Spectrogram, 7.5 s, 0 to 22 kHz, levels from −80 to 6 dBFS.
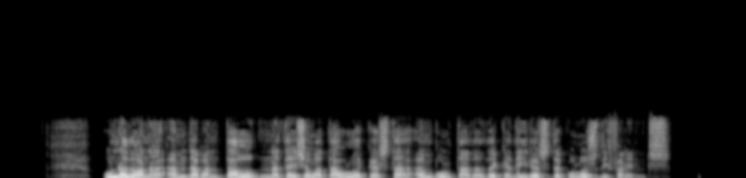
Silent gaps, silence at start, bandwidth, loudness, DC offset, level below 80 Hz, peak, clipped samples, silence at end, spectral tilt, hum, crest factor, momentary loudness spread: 0.95-1.02 s; 0.65 s; 7.8 kHz; -18 LUFS; under 0.1%; -48 dBFS; -2 dBFS; under 0.1%; 0.8 s; -6 dB/octave; none; 18 dB; 16 LU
